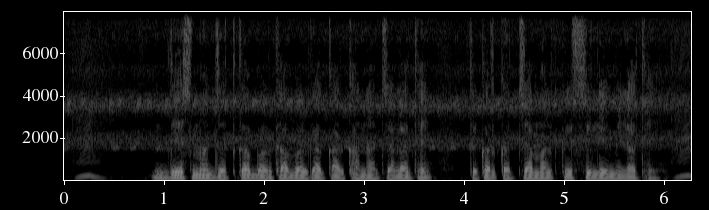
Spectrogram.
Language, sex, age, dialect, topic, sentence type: Chhattisgarhi, male, 25-30, Eastern, agriculture, statement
